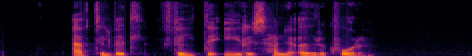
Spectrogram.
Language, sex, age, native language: Icelandic, female, 20-29, Icelandic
